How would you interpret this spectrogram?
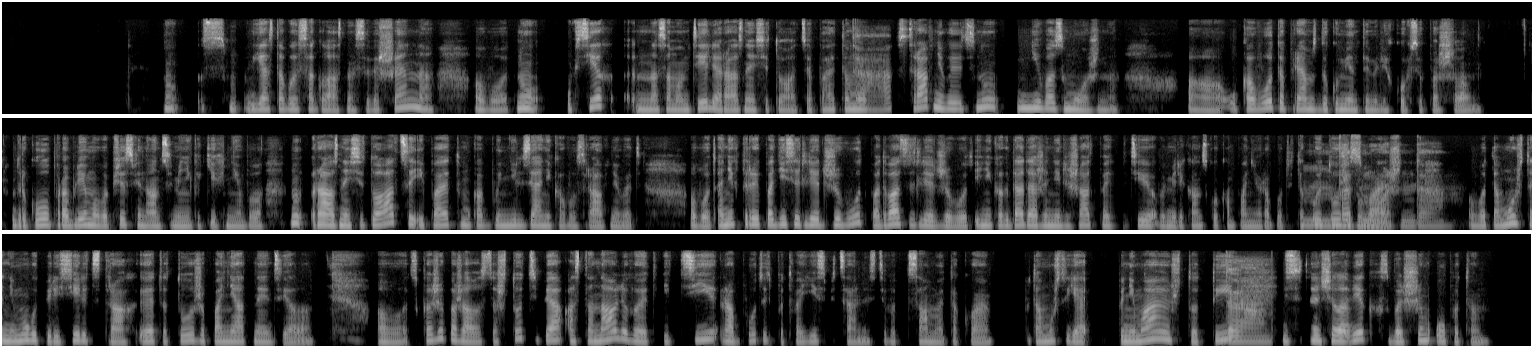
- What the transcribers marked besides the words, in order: tapping
- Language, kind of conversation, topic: Russian, advice, Как мне отпустить прежние ожидания и принять новую реальность?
